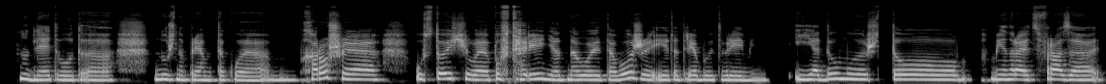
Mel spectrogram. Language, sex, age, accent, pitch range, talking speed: Russian, female, 20-39, native, 210-245 Hz, 135 wpm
